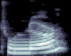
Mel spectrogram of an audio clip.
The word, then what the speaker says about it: learn: Là aussi on a ce verbe qui pour lequel le EA se prononce en son choix, to learn.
